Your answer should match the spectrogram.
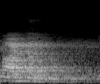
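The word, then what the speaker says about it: autumn: जैसे ऑटम, ये सीजन के लिए इस्तेमाल होता है, यहाँ पे N साइलेंट है, और ये N से पहले M है, बिफोर यानी M है इससे पहले, तो यहाँ पर ये साइलेंट है।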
